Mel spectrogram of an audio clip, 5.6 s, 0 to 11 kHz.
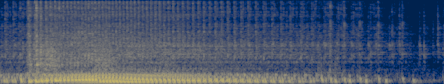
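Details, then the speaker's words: Briggs & Stratton Storm Responder generator (engine 21T212-0116-G1), previously stuck at TDC with fuel-flooded oil, final test after repair: single-cylinder engine started right up with a steady low thump and sounded good, though engine speed was slightly slow. "all right this thing started right up and it sounded pretty good"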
